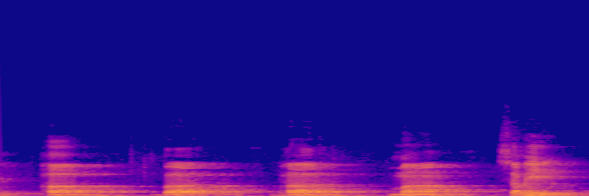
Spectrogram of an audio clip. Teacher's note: ओठ दोनों स्पर्श हो रहे हैं, इसीलिए इनका उच्चारण स्थान है ओष्ठ, लिप्स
